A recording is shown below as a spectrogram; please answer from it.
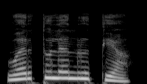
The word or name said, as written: ವರ್ತುಲನೃತ್ಯ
